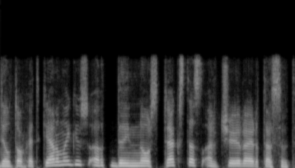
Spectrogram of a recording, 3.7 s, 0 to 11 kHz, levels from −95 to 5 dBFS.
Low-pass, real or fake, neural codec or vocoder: 7.2 kHz; fake; codec, 16 kHz, 0.5 kbps, X-Codec, HuBERT features, trained on LibriSpeech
